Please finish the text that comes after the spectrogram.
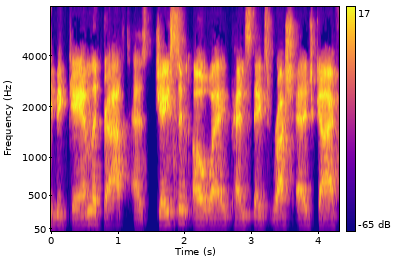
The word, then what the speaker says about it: Oweh: But Odafe, Oweh to the Ravens. Correct me if I'm wrong, Greg. That's the correct pronunciation.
